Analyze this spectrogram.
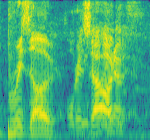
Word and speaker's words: Brizzy: friend I'm very good as the locals say Brizzy right we're in Brizzy or brizzo when I was here 10 years ago they said Brizzy so now the kids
